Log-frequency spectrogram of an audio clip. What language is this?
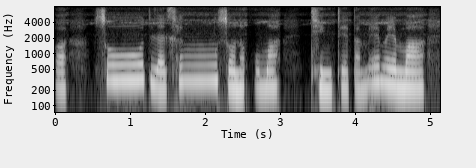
Mizo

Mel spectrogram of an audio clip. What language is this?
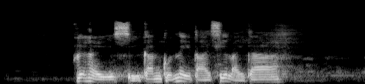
Cantonese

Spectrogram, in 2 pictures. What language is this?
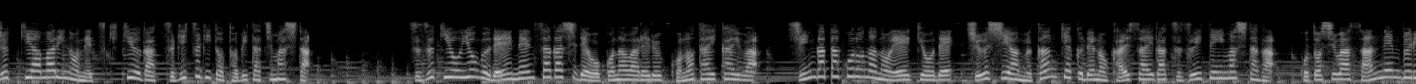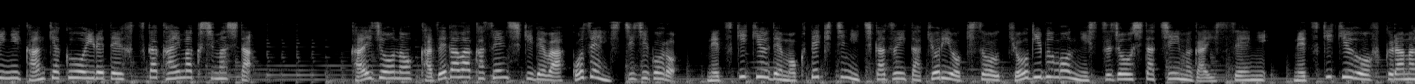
Japanese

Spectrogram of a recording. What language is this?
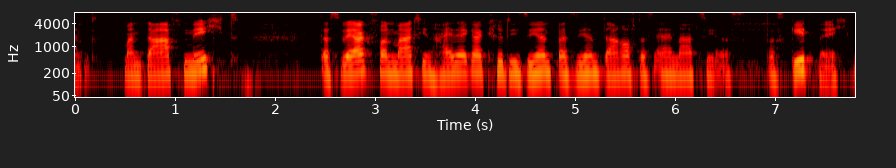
German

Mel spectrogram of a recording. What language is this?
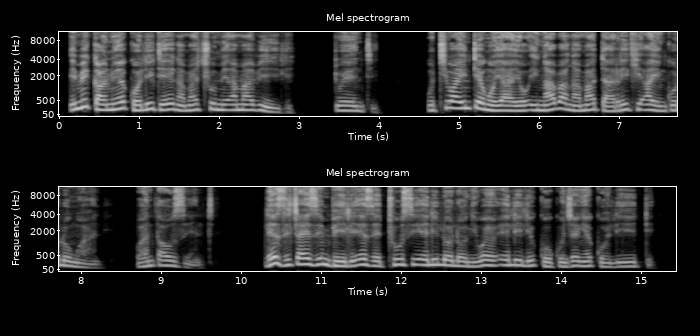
North Ndebele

